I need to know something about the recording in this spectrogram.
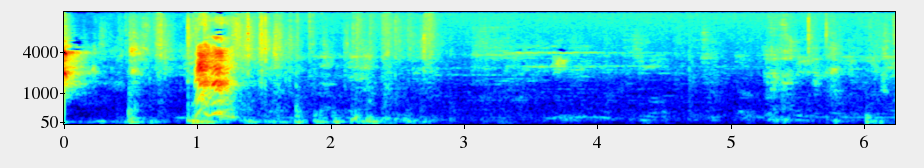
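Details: Shiba Inu puppy indoors at home, greeting its owner just back home and barking at the owner's feet, seemingly angered by their smell; a single loud, sharp bark, then quiet with soft rustling and faint voices.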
